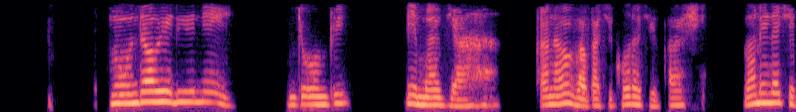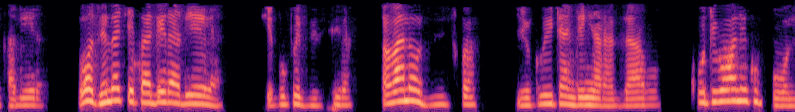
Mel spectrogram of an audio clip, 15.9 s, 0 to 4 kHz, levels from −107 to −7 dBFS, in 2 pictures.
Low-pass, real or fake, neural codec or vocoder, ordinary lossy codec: 3.6 kHz; fake; codec, 44.1 kHz, 3.4 kbps, Pupu-Codec; MP3, 32 kbps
